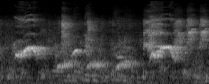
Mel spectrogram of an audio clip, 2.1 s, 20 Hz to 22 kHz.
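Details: White-rumped shama (murai batu) in a captive colony mini-aviary where 16 females have just been released, on a hot day after drizzle, giving rich, varied whistled song phrases with buzzy accents in quick bursts and a lower warbled note between phrases.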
